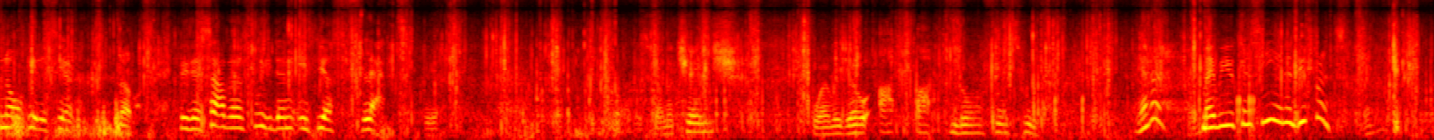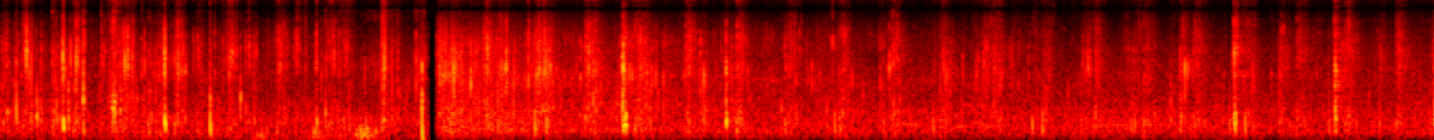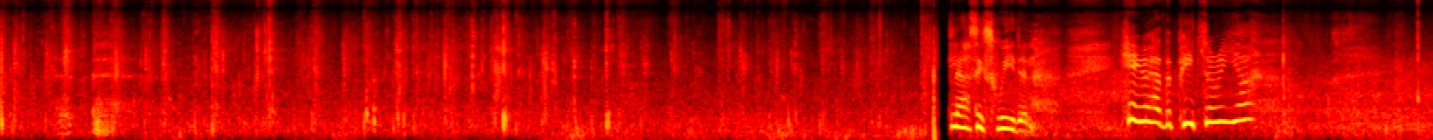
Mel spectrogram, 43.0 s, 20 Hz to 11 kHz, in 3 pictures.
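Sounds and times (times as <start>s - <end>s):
footsteps on pavement: 0.0s - 43.0s.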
